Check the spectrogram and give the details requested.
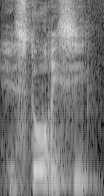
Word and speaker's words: historici: The I or E for kind and historici. Historici is pronounced long since the vowel is on the end of the syllable, as I explained earlier.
